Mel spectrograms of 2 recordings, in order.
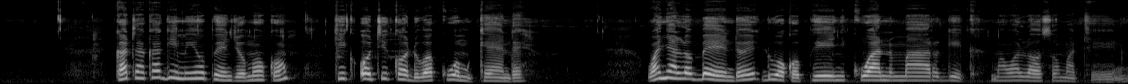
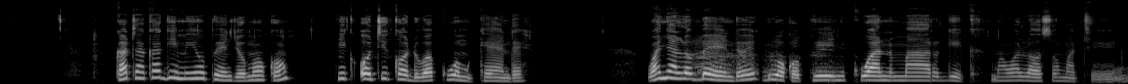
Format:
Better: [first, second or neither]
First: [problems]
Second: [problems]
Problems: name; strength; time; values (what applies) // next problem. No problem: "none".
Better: first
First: none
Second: noise reduction (neural mask model RNNoise)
